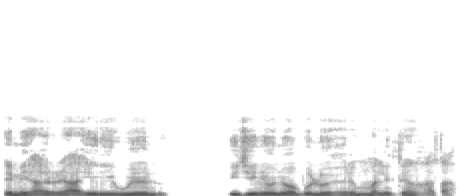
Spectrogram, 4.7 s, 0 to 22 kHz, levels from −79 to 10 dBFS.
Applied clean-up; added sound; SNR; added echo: neural mask model Resemble Enhance denoiser.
